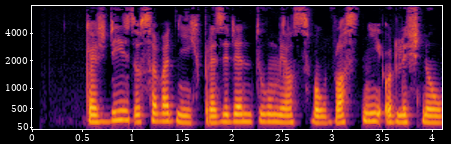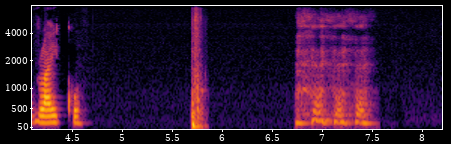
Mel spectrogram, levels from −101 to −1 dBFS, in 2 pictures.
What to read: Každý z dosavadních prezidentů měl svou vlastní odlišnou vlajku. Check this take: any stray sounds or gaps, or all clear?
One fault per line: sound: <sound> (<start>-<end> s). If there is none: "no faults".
sound: thud (5.7-5.9 s)
sound: laugh (6.7-7.6 s)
